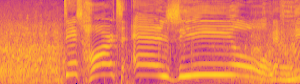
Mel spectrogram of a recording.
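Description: A woman shouts excitedly.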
